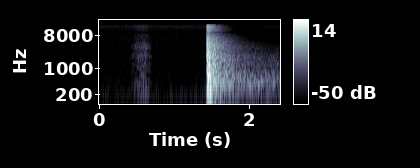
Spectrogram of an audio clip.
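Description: AR-15 rifle shot outdoors, a single loud, sharp crack with a trailing echo, preceded by a soft faint click.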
